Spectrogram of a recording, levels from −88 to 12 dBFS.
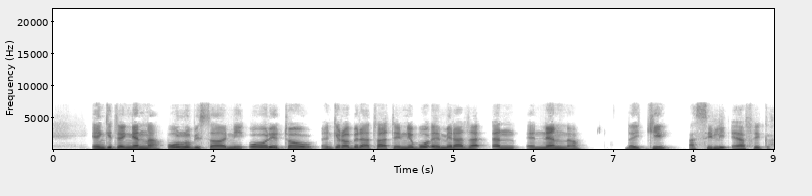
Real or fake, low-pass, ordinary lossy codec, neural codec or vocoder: fake; 7.2 kHz; none; codec, 16 kHz, 1 kbps, X-Codec, WavLM features, trained on Multilingual LibriSpeech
